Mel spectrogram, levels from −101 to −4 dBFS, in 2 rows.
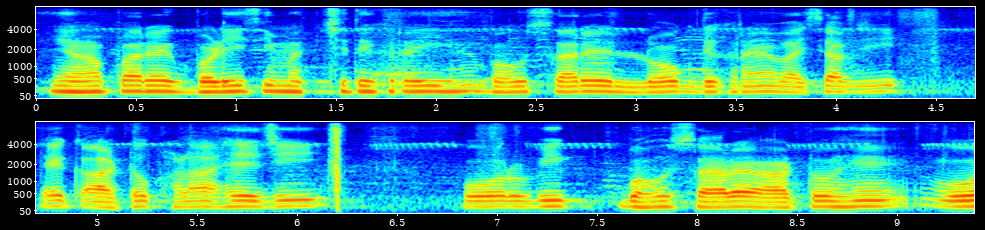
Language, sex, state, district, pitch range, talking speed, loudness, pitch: Hindi, male, Bihar, Begusarai, 135-145 Hz, 185 wpm, -27 LUFS, 140 Hz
